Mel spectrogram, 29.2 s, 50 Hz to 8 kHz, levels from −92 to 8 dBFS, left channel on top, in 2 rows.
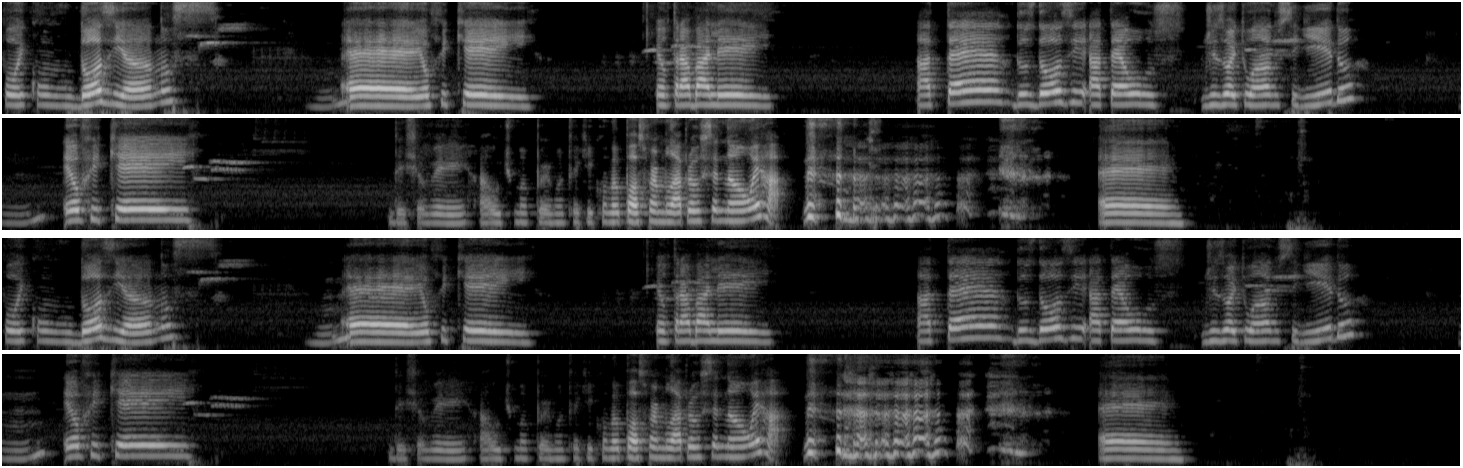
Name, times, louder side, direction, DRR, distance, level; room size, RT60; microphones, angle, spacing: voice 1, 0.0-1.9 3.4-5.3 6.5-7.7 9.2-11.7 12.0-13.5 15.2-16.5 18.5-20.2 20.6-23.0 24.6-24.8 25.6-26.4, left 5 dB, 35° left, 0.3 m, -29 dB
sound 1, 1.5-19.5, left 8 dB, 60° left, 1.0 m, -55 dB
voice 2, 3.1-3.5 14.6-15.0 23.0-24.9, right 7 dB, 50° right, 0.4 m, -39 dB
8.6 x 7.4 x 3.4 m
head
